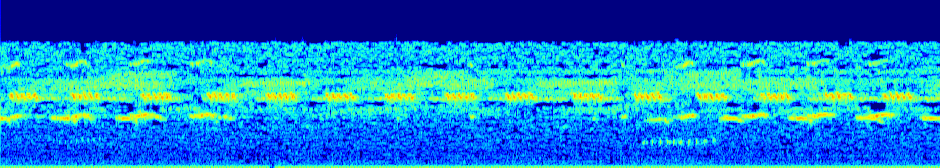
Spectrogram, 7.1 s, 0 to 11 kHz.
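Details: Wilderness of eastern Botswana at 2:30 AM, 21 May 2016: crickets give rapid, very regular high chirps, a second lower caller alongside, a brief softer trill midway, and a constant low hum beneath.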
